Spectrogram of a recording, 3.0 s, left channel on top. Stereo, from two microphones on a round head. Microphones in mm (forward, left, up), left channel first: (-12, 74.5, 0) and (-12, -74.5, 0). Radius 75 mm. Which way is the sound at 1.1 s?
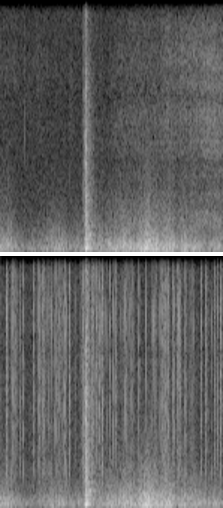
10° right (ahead or behind).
